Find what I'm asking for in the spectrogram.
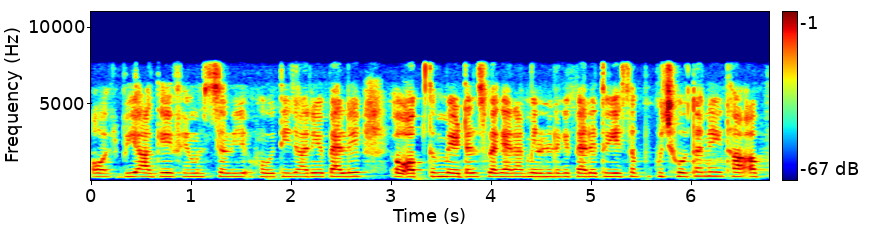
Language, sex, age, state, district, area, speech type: Hindi, female, 18-30, Uttar Pradesh, Prayagraj, urban, spontaneous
